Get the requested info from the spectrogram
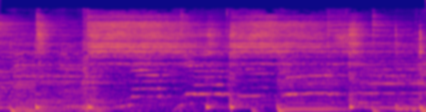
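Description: A live band playing: a drum kit keeping a steady beat of regular hits, with bass and keyboard.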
